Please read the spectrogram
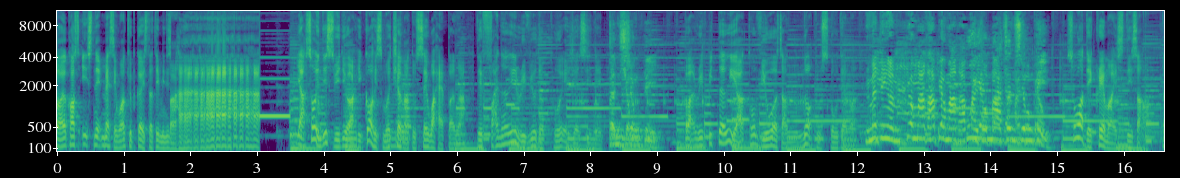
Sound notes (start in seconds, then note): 1.8 irritating giggle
